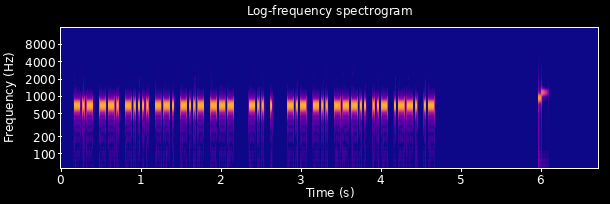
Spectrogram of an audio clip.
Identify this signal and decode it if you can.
Morse code, heard as a keyed tone, about 41 wpm, 700 Hz. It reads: KG6GXO DE KD8UPA
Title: USA Callsign DE Callsign - 6 Characters - 45wpm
